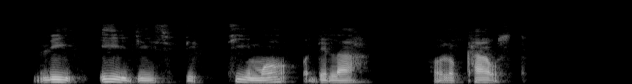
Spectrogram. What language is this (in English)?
Esperanto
